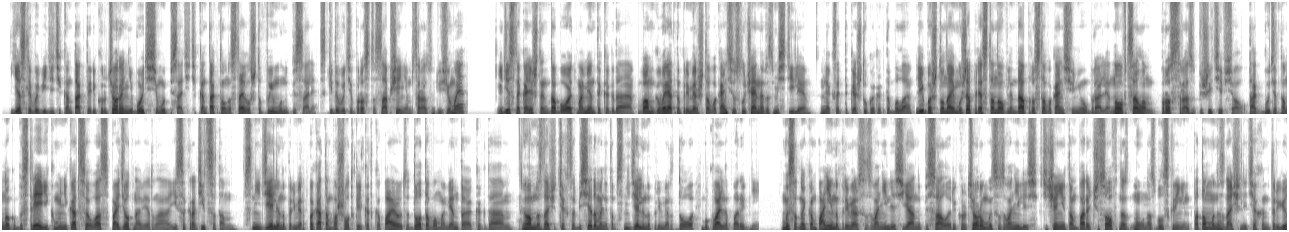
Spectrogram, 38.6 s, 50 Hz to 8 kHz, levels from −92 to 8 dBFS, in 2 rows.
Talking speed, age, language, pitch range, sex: 190 wpm, 20-39, Russian, 115-135 Hz, male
